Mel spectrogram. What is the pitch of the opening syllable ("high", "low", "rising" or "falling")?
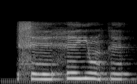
low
